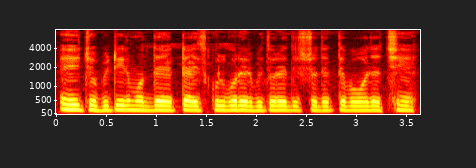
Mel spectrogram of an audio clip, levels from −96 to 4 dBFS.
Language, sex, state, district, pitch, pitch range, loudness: Bengali, male, Assam, Hailakandi, 155 Hz, 150-160 Hz, -15 LUFS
